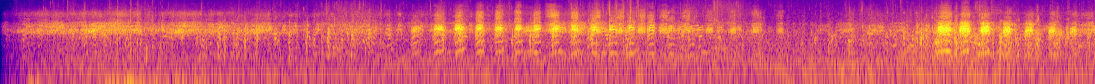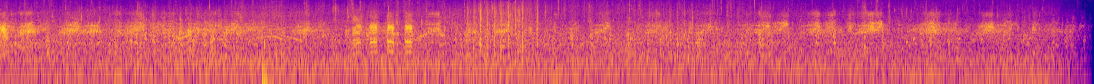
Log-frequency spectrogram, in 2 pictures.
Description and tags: Park ambience with ducks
